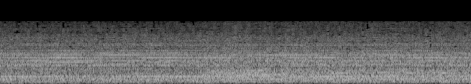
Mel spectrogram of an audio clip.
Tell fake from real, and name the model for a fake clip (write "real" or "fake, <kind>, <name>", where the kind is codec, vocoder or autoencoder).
real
